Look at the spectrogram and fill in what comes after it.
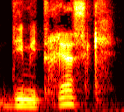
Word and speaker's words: Dimitrescu: Nou, je begint dus met, eh, met het kasteel waar Lady Dimitrescu. Die, die, u, die, u is silent, heb ik begrepen van het spel.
